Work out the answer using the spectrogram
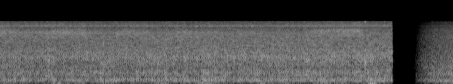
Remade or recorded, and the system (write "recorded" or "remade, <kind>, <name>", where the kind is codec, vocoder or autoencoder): remade, vocoder, WaveNeXt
